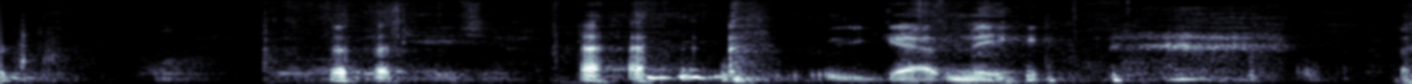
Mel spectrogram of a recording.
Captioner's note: laugh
